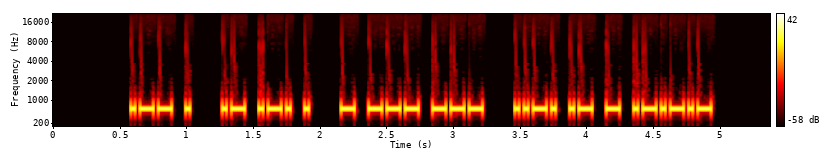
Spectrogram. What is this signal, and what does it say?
Morse code, heard as a keyed tone, about 34 wpm, 700 Hz. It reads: WE ARE TOO FAT.
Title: Sentences from Top 1000 Words - Review Part 4 - 35wpm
